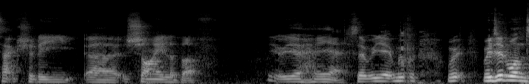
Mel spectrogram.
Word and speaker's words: Shia LaBeouf: I think it's pronounced Shia LaBeouf. Oh, it's Shia LaBeouf.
